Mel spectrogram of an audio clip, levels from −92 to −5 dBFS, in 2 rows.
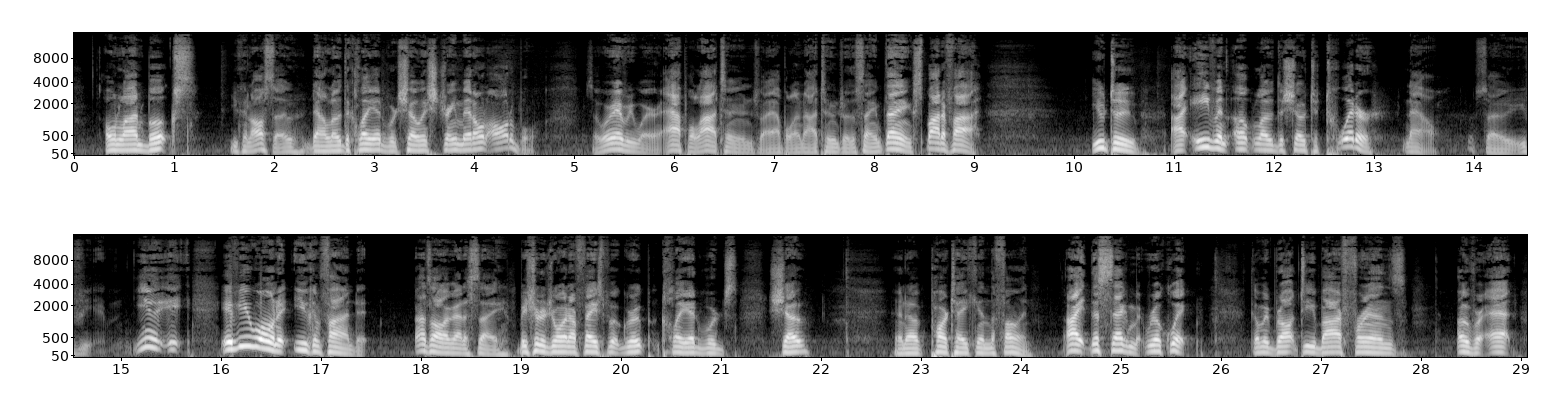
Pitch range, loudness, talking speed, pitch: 105-135 Hz, -20 LUFS, 180 wpm, 120 Hz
